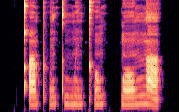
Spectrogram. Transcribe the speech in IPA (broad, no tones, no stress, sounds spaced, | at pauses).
qʼ ɛ̃ pʼ ĩ t ŋ͡m ĩ kʼ ũ k k͡p õ ŋ ã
